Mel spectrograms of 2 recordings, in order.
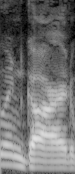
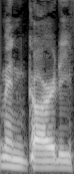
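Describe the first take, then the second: First: The name ends without an extra vowel syllable. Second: The name ends with an extra vowel syllable. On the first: The speaker calls it right. "the correct pronunciation" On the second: The speaker calls it wrong. "I called him Ingardi for like the first year"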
